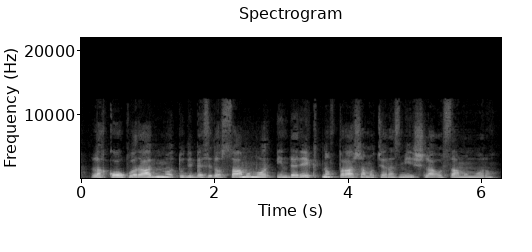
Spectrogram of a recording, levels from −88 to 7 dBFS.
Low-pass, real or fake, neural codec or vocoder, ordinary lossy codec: 19.8 kHz; fake; autoencoder, 48 kHz, 32 numbers a frame, DAC-VAE, trained on Japanese speech; AAC, 32 kbps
